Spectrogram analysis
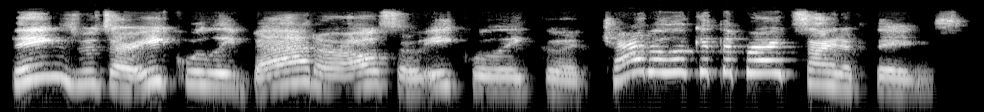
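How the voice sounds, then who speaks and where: A woman voicing a storybook humbug, a pompous, flattering, fickle male bug courtier who talks in flowery, repetitive, emphatic phrases. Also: fairly high pitch, moderate pace. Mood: eager.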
